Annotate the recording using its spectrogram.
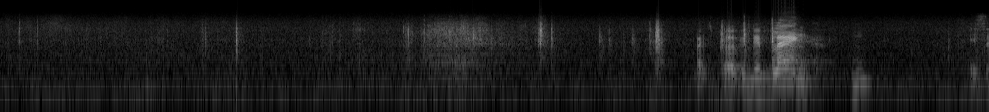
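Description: Paper rustles as a man opens a letter.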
